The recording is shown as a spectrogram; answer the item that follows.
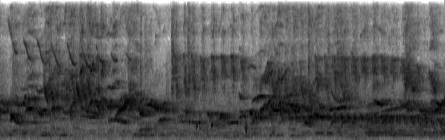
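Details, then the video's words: White-rumped shama singing wildly after its molt to dominate rivals: rapid, tangled phrases of clear whistles, twittering and harsher chatter, loud and sustained throughout. "pasca mabung kesurupan pukul telak lawan tak berkutik"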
